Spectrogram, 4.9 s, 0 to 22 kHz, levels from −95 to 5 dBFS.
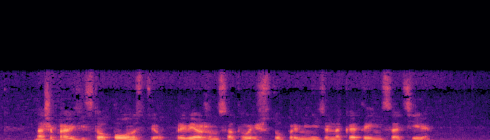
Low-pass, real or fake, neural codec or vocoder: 10.8 kHz; real; none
